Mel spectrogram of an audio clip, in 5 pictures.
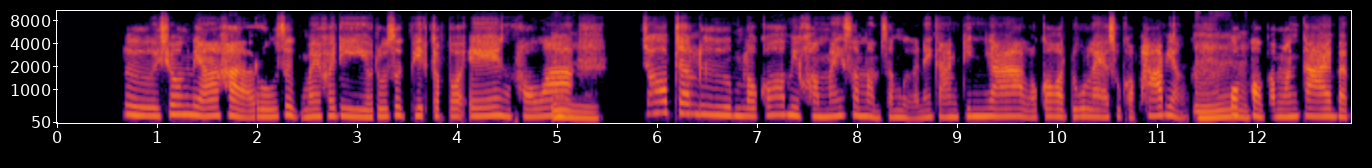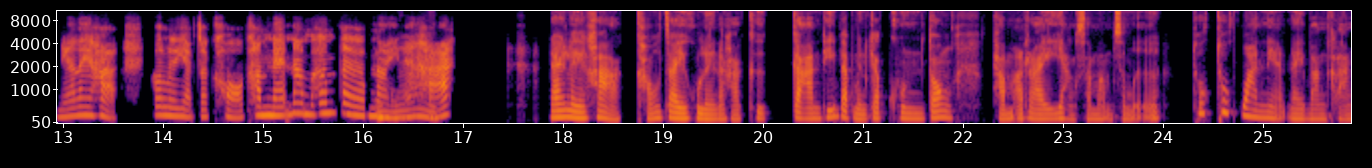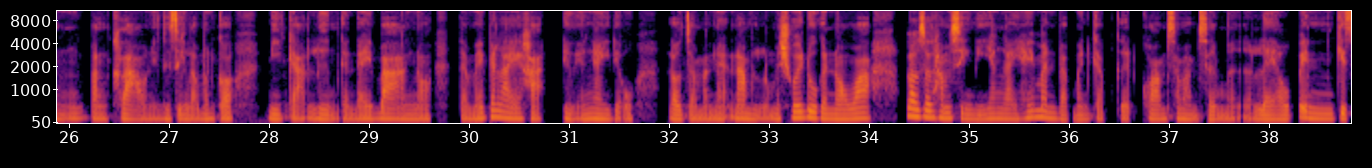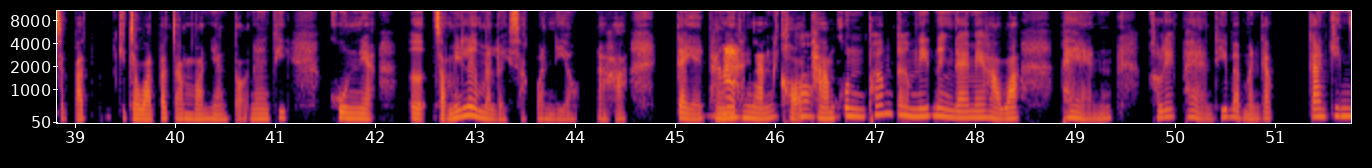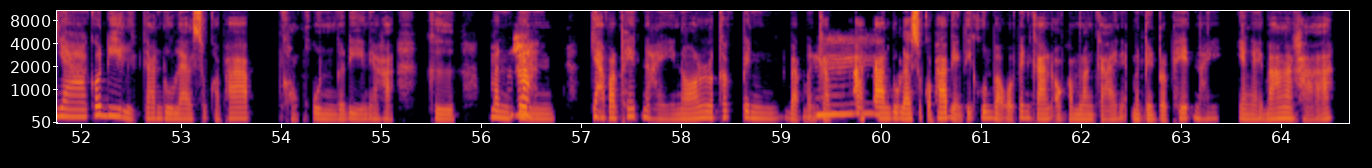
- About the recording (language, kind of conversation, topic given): Thai, advice, คุณมักลืมกินยา หรือทำตามแผนการดูแลสุขภาพไม่สม่ำเสมอใช่ไหม?
- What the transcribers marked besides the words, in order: other background noise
